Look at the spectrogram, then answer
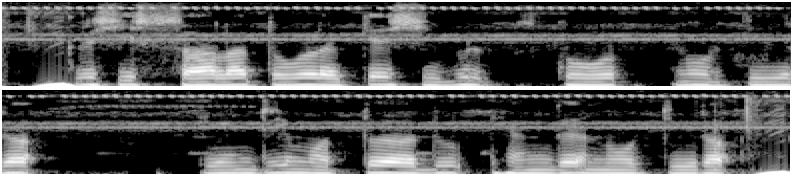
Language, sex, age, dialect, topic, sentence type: Kannada, male, 18-24, Dharwad Kannada, banking, question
